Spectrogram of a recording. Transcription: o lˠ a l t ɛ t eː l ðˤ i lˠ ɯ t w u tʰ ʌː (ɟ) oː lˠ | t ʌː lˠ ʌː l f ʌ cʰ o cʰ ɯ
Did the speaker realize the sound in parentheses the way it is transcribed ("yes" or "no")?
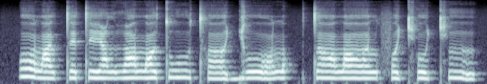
yes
